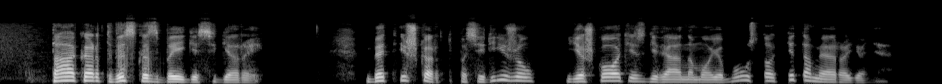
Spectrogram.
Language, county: Lithuanian, Klaipėda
